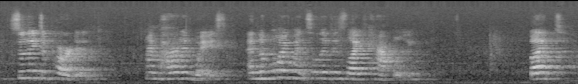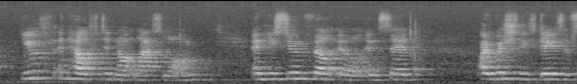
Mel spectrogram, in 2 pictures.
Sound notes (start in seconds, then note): none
